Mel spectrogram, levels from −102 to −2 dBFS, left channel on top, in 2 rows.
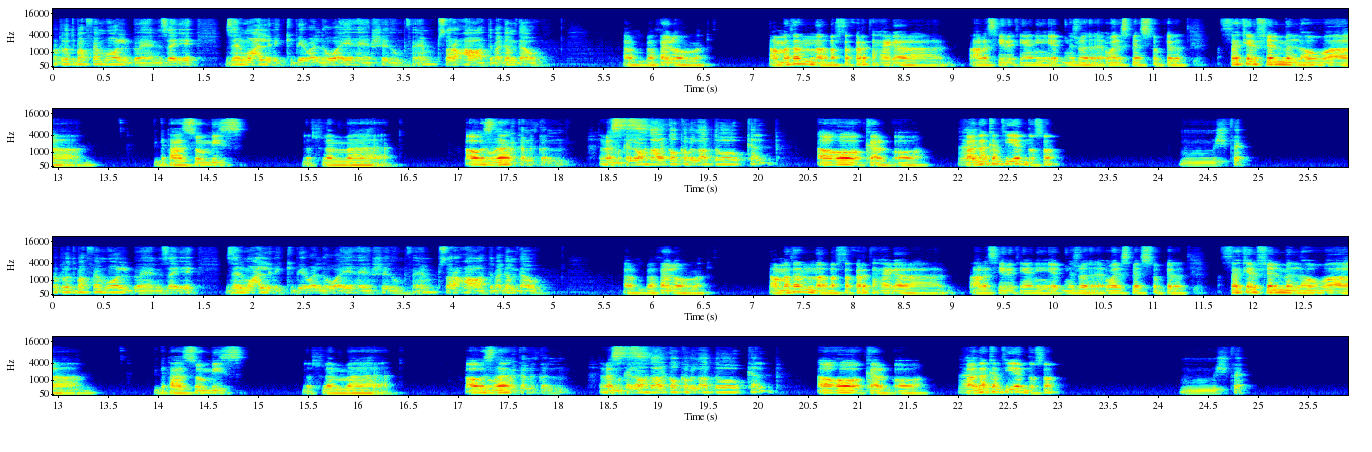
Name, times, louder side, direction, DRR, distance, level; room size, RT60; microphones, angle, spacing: voice 1, 0.0-1.5 1.7-4.9 17.2-18.1 18.5-20.1 22.0-22.4 24.2-24.8, left 2 dB, 65° left, 0.7 m, -34 dB
voice 2, 5.7-6.5 7.2-8.9 9.2-11.3 11.8-13.2 14.0-14.8 15.4-16.3 17.1-17.6 18.4-18.6 20.6-21.6 22.1-23.0, left 1 dB, 20° left, 0.5 m, -28 dB
2.6 x 2.1 x 2.5 m
head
